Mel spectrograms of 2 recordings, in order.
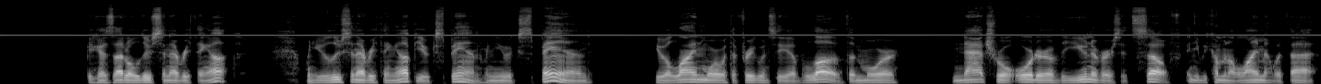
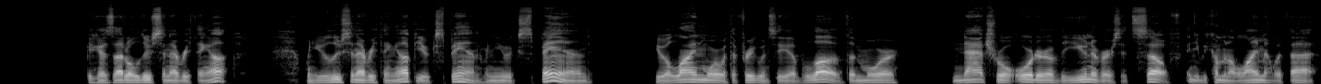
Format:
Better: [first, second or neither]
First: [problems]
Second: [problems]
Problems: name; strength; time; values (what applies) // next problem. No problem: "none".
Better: second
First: high-pitched whine; noticeable; throughout; 4 kHz, 20 dB below the speech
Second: none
